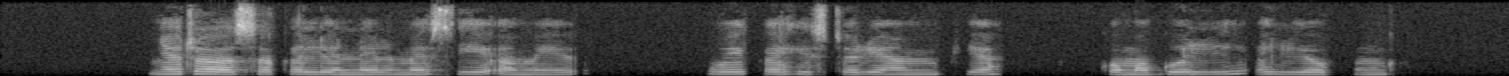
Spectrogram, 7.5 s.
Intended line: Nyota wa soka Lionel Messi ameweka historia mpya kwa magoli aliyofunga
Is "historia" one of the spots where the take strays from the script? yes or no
no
